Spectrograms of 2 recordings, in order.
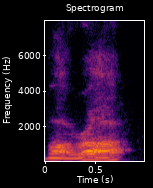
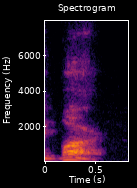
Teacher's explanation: we drop that last syllable on the ra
